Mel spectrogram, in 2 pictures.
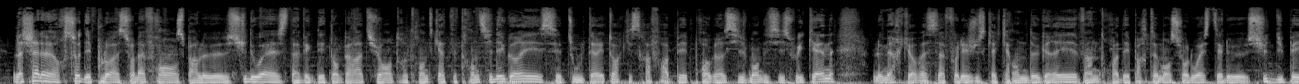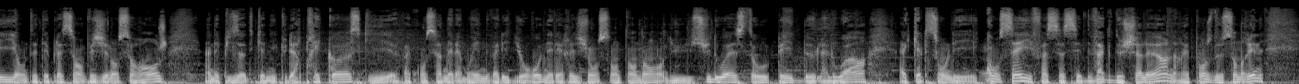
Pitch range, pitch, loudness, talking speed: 90-110 Hz, 95 Hz, -18 LUFS, 205 wpm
